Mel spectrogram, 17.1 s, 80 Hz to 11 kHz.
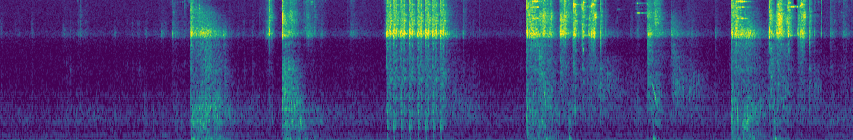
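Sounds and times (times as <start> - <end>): gunfire bursts: 3.8 - 4.8, 7.7 - 9.4, 10.5 - 16.5.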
